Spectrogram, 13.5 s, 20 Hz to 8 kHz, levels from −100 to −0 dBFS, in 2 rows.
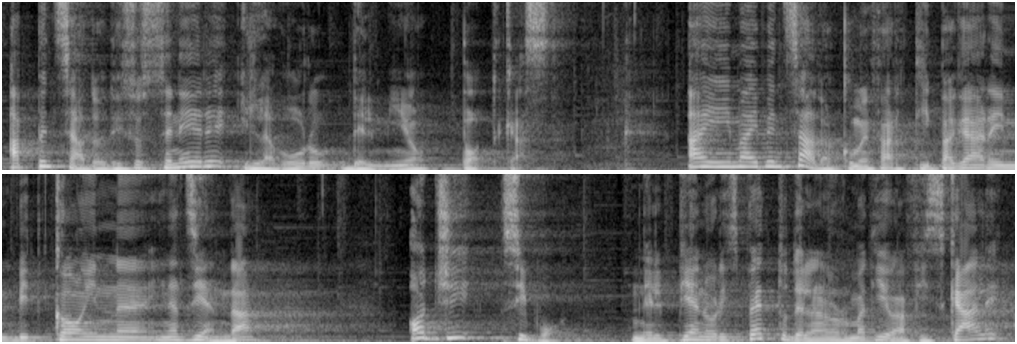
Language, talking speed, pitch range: Italian, 130 wpm, 105-150 Hz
